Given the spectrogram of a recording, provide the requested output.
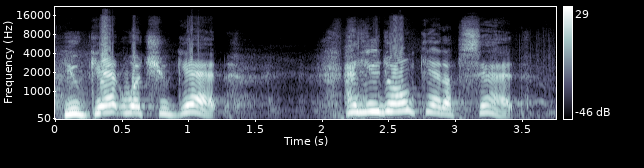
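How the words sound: It is said slowly in a calm, serene tone. The adult is patient with the child. "take a breath, and say, my child"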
